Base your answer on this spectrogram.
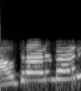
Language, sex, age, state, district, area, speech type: Odia, female, 18-30, Odisha, Ganjam, urban, conversation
